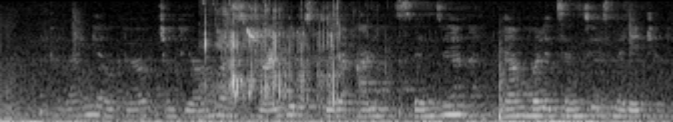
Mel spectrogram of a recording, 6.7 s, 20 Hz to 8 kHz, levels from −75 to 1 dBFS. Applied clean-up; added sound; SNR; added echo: none; Liquid; -1 dB; reverberation time 1.5 s.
